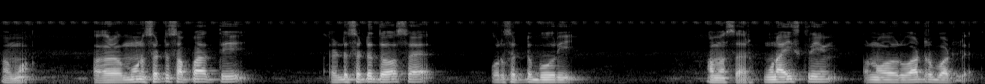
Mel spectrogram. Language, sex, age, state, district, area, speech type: Tamil, male, 30-45, Tamil Nadu, Mayiladuthurai, rural, spontaneous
